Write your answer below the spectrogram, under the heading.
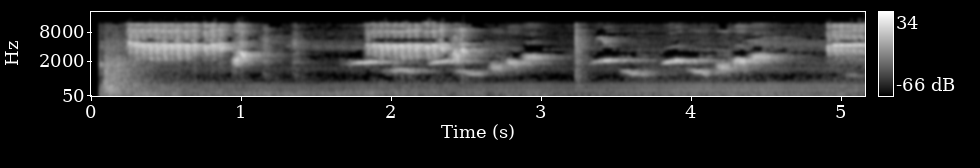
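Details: White-rumped shama song imitating a female prinia: loud buzzy, rasping bursts high in pitch alternate with quick whistled, slurred notes that rise and fall, with short pauses between phrases.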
